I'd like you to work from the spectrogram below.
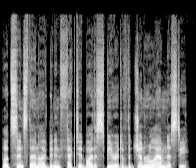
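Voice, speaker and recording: A man's voice: medium pitch, moderate pace, no room sound, lightly acted. Man acting suave, scheming Prince Charming, recorded dry. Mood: falsely contrite. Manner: smooth-talking, theatrical, falsely humble. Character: suave, vain, scheming storybook prince and ex-husband. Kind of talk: comic dub acting.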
